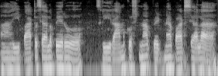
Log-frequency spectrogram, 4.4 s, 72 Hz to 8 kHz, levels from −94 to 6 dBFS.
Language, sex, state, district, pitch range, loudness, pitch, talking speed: Telugu, male, Andhra Pradesh, Manyam, 105-115 Hz, -15 LUFS, 105 Hz, 110 wpm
